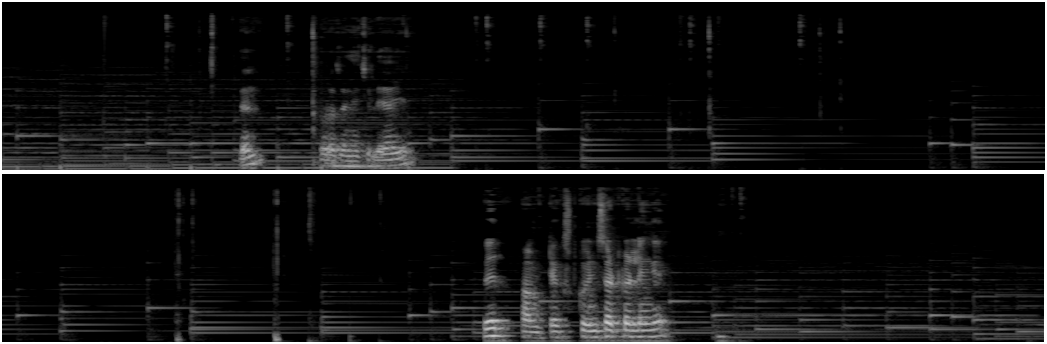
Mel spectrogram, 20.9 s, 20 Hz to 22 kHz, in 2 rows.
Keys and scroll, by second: 10.9 ctrl+s, 14.6 F9.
